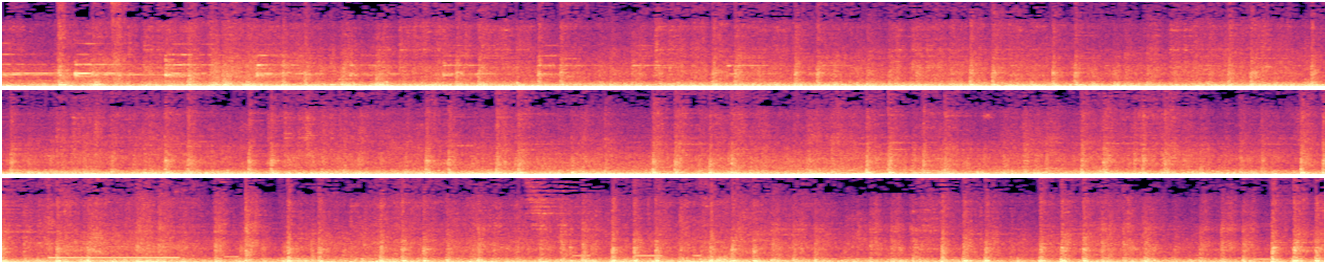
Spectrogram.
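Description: A Canadian Pacific train rolling past close by: a steady rumble with the clickety-clack of wheels over the rail joints as boxcars and then a passenger car go by. Several thin high tones ring over the first few seconds and fade away, and the rumble eases a little near the end as the last car passes.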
